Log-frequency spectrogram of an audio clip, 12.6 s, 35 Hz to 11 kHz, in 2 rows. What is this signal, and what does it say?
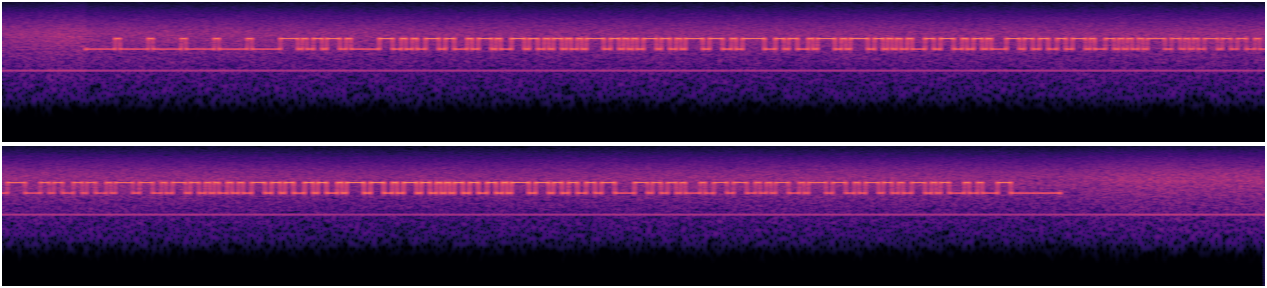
RTTY (45.45 baud, 850 Hz shift), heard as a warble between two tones, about 2000 Hz centre, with radio static and a steady whistle near 660 Hz. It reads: NACH DER ENTLEERUNG IHRER POLLEN FALLEN SIE IM GANZEN AB.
